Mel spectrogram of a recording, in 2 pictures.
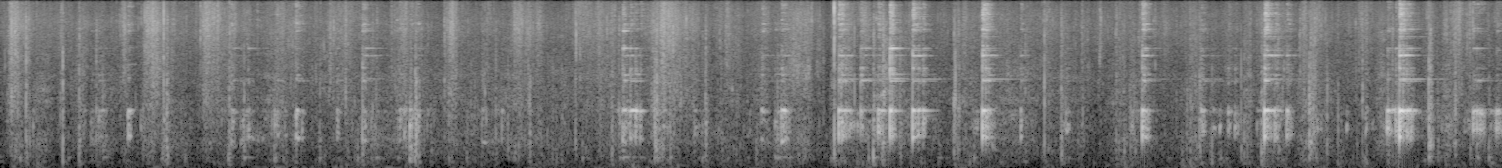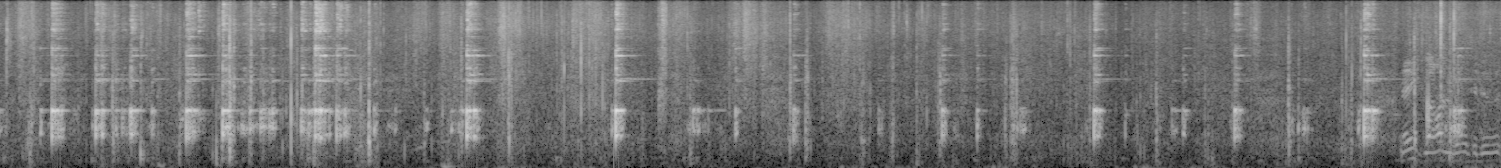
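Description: Footsteps and brush-rustling of hikers climbing a rough forest trail under heavy packs, with irregular knocks and clicks. Short squeaky notes at one steady pitch come and go, thickest in the middle stretch.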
